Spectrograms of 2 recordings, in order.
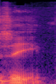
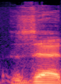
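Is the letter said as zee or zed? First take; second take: zee; zed. First: The letter is said as zee. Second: The letter is said as zed, Canadian style.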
